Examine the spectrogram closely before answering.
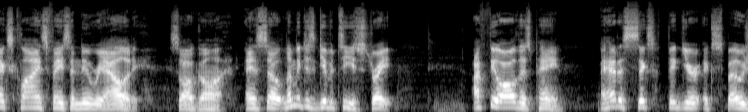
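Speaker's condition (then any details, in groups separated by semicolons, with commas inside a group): No condition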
